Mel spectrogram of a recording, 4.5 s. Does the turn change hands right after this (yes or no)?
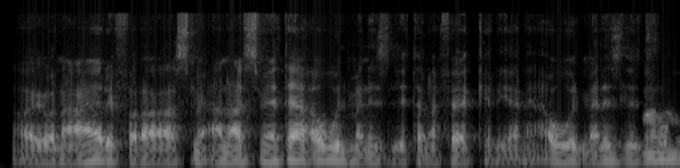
no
